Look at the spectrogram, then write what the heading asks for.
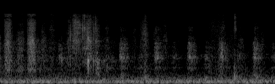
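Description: Dogmeat, a dog in the video game Fallout 4, pants rapidly and close up in a continuous breathy rhythm, with no talking over it.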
